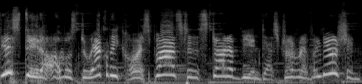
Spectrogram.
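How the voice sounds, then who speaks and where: A cartoonish character voice at an extremely high pitch and very fast pace, with clear music in the background. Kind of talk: comedic educational narration. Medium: puppet. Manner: sarcastic, irreverent.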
